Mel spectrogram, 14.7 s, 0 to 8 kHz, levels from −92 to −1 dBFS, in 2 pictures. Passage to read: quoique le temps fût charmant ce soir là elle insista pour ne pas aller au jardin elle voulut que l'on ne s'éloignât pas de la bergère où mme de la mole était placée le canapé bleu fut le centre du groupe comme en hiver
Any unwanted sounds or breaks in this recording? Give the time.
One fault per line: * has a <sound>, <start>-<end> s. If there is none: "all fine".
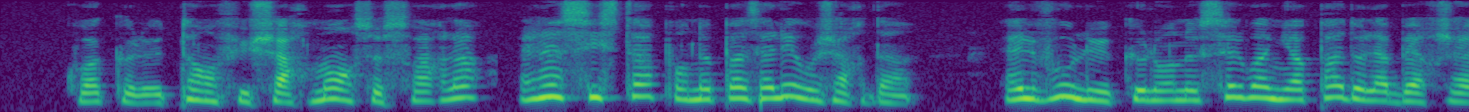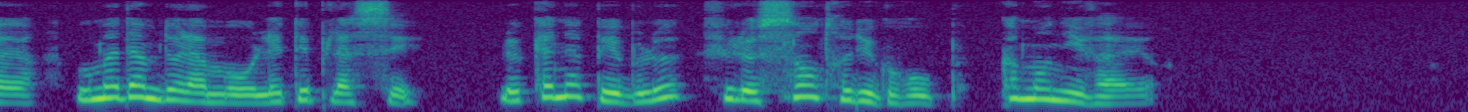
all fine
